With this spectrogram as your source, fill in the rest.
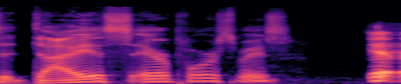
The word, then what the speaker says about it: Dyess: you're at you're in Abilene Texas it you pronounce it Dyess Air Force Base yeah Dyess Air Force Base how long you been there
